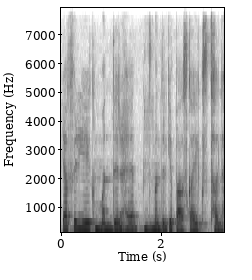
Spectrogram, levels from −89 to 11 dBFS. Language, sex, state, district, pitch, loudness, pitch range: Hindi, female, Himachal Pradesh, Shimla, 225 Hz, -12 LUFS, 215-235 Hz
